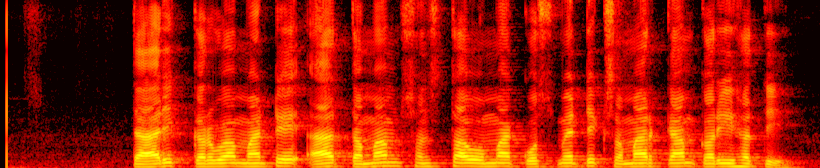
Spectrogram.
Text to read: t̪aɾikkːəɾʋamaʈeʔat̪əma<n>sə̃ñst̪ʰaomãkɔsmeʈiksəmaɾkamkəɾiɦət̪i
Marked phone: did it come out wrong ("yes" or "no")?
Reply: yes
